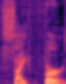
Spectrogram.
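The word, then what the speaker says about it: Cyphers: No, you're not pronouncing it right. Ciphers.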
